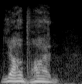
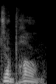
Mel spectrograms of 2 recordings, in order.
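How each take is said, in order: First: It is pronounced the German way. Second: It is pronounced the English way. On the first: "In Germany, it's Japan" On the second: "I never say this name in, in English"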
